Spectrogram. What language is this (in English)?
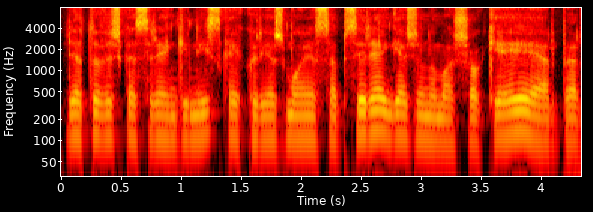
Lithuanian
